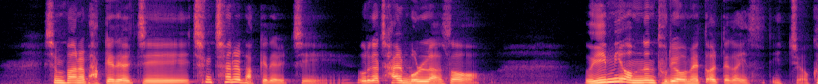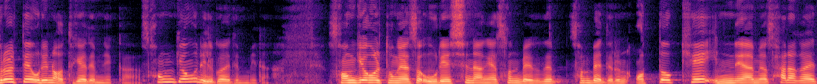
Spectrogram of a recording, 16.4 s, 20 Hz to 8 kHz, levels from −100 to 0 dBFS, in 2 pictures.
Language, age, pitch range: Korean, 40-59, 130-185 Hz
